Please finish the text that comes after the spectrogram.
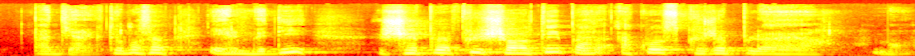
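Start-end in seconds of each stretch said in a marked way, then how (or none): none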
